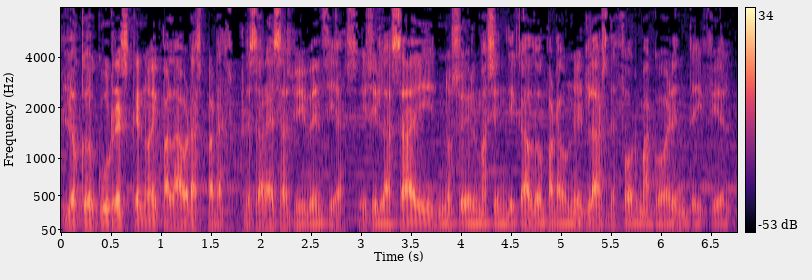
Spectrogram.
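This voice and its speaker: A man playing an erudite professor who recounts paranormal experiences in a horror audio drama, with formal, measured, literary diction. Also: rumbling low, level tone. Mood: grave, reflective. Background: music.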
